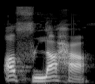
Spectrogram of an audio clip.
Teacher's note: इस हा को आपने ख्याल के साथ पढ़ना है, अफ़लहा नहीं पढ़ना, अफ़लह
